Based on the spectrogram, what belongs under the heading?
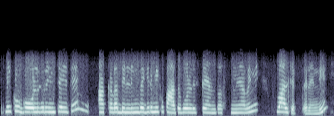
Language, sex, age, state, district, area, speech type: Telugu, female, 30-45, Andhra Pradesh, West Godavari, rural, conversation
